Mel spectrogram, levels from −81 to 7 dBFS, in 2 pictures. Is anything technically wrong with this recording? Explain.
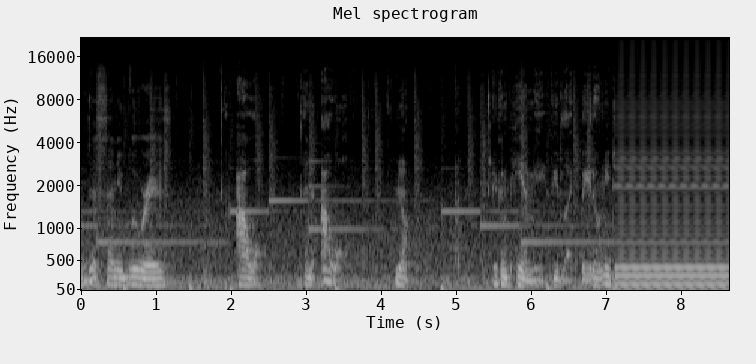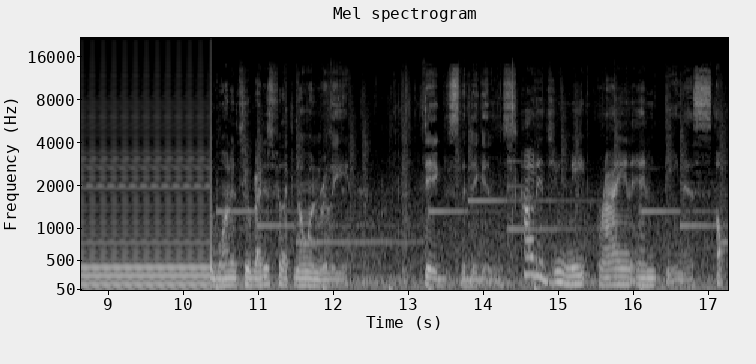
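Yes. There is a system hang loop from 7.14 s to 10.37 s. The computer or its audio driver stopped supplying new data while the sound hardware kept replaying its ring buffer. A 23.22 ms slice of audio repeats exactly, about 140 times over those three seconds, which fits a 1024-sample buffer. Because the loop is so short, it comes across as a steady buzz at about 43.1 Hz rather than a stutter.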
